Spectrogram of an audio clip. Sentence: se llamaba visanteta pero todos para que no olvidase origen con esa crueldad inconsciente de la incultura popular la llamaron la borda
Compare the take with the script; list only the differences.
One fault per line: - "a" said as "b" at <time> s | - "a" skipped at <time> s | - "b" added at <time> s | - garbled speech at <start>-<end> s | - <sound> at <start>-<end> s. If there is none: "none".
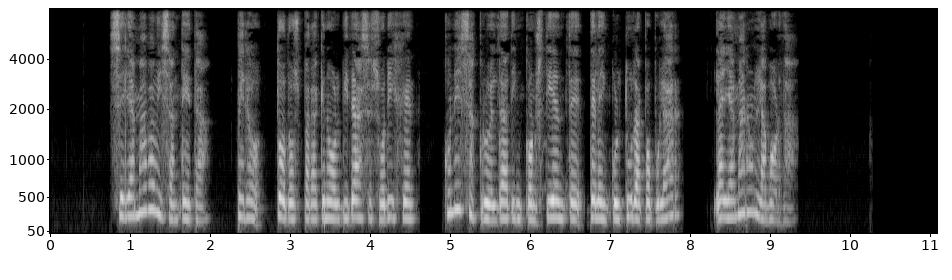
- "su" added at 4.0 s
